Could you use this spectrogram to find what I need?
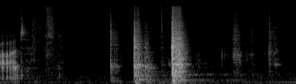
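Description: A stiff board is set down on a table with a knock.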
